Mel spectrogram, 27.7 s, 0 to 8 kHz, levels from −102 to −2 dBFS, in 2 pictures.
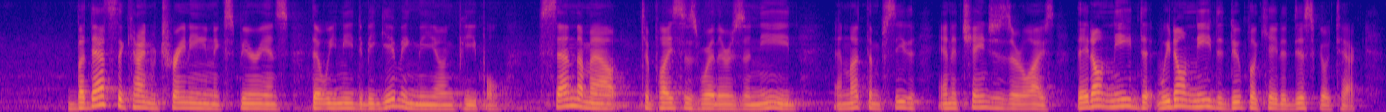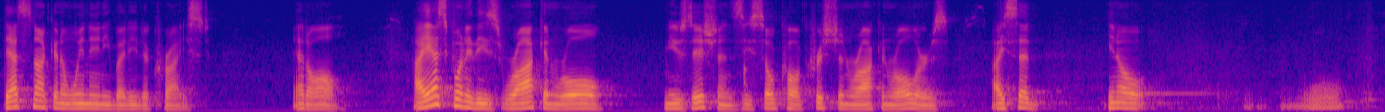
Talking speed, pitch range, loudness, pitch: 165 wpm, 115-140 Hz, -39 LUFS, 125 Hz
